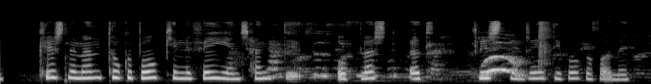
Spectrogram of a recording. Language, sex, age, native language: Icelandic, female, 18-19, Icelandic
